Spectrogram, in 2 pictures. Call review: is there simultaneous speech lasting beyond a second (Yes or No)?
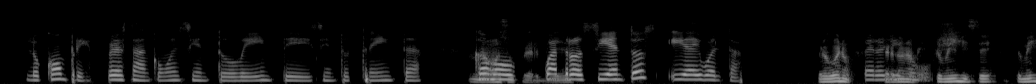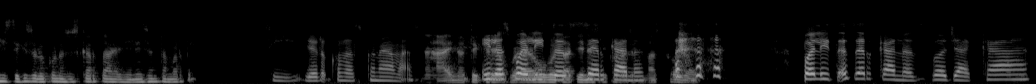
Yes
